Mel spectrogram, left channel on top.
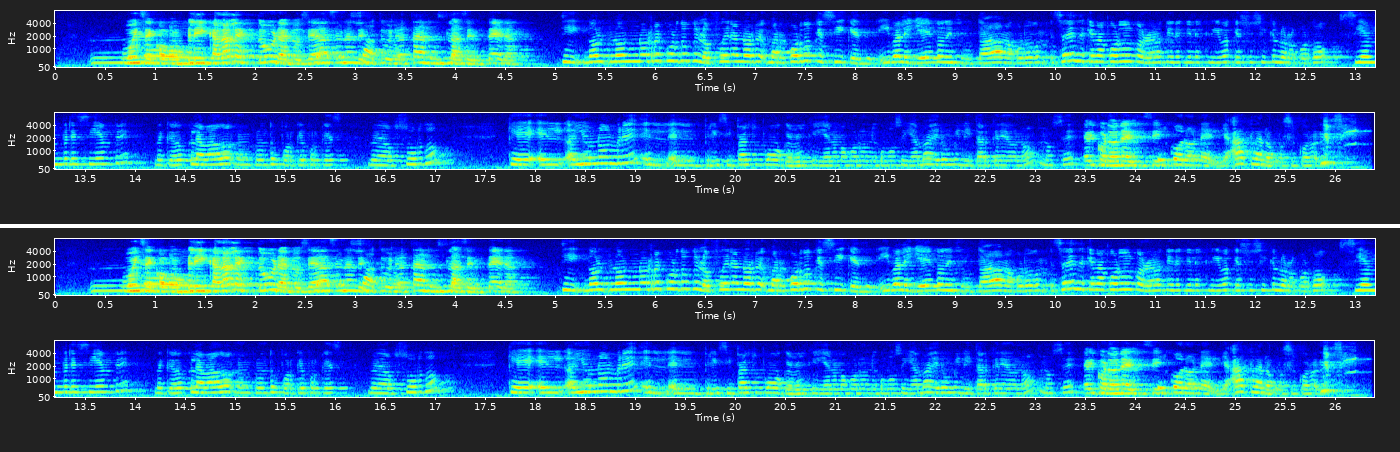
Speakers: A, on the right; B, on the left.
A: no
B: Uy,
A: lo...
B: se complica la lectura, no se
A: ya,
B: hace una
A: Exacto,
B: lectura tan
A: exacto.
B: placentera.
A: Sí, no, no, no recuerdo que lo fuera, no re- me recuerdo que sí, que iba leyendo, disfrutaba, me acuerdo, que- ¿sabes de qué me acuerdo? El coronel no tiene quien le escriba, que eso sí que lo recuerdo siempre, siempre, me quedó clavado, no me preguntes por qué, porque es medio absurdo, que el, hay un hombre, el, el principal supongo que ves que ya no me acuerdo ni cómo se llama, era un militar creo, ¿no? No sé,
B: El coronel, sí.
A: el coronel, ya, ah, claro, pues el coronel, <laughs> sí,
